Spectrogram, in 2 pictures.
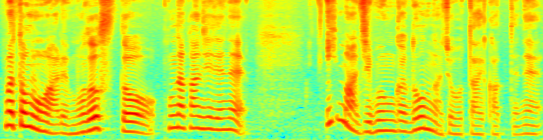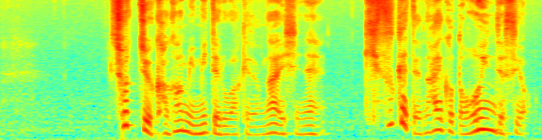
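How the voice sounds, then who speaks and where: Animated and moderately paced, her lowish voice carries a Kansai accent as she gives a casual reiki lesson. She keeps asking the listener questions, with soft whispers tucked in between.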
